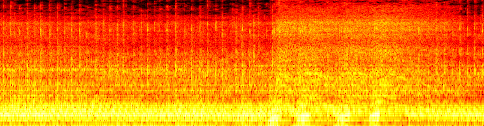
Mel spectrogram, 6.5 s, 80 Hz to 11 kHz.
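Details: Husqvarna 136 chainsaw after carb rebuild (it wouldn't start or run well; rotten fuel line let dirt in), high-speed jet set slightly rich: high steady buzz with crisp throttle blips rising and falling cleanly; normal running.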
